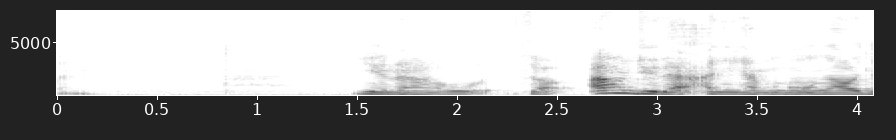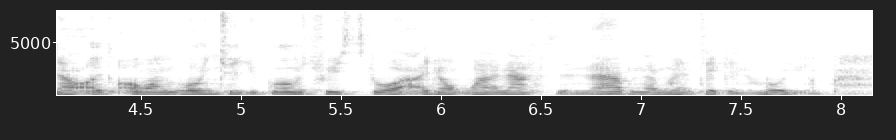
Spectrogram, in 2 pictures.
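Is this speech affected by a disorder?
Yes: quadriplegic cerebral palsy.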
